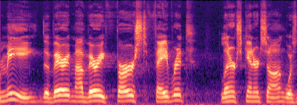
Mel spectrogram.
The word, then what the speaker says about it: Lynyrd Skynyrd: Now, pronounced Lynyrd Skynyrd, I had that on cassette.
